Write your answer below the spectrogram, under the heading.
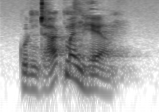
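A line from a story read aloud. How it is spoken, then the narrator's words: Plain. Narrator (German): antwortete Jack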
